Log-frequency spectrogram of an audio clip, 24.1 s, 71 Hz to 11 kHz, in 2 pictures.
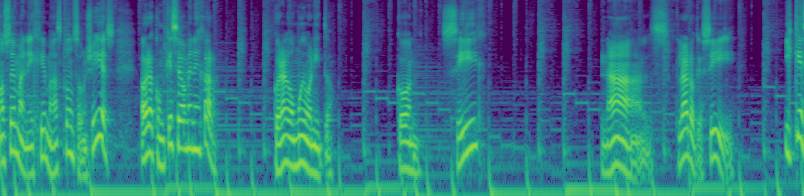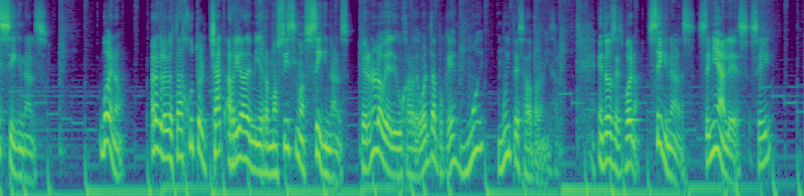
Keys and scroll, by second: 3.0 ctrl+z, 17.9 ctrl+z.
